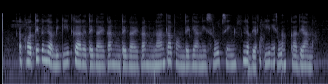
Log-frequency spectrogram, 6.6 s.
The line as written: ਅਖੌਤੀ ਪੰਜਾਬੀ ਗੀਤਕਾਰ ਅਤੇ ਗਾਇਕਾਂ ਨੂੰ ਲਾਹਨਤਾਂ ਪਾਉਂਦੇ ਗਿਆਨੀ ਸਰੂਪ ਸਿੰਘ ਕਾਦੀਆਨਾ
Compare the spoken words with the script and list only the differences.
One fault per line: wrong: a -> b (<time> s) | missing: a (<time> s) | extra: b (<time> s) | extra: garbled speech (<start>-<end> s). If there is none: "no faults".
extra: ਅਤੇ ਗਾਇਕਾਂ ਨੂੰ (2.4 s)
extra: garbled speech (4.8-5.7 s)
